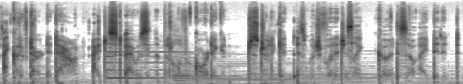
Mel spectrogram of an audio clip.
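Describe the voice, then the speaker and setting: Casting: hushed ASMR game streamer, whispered and unhurried casual commentary, loud music underneath.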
